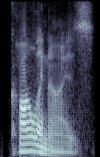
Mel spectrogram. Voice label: "colonize", American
